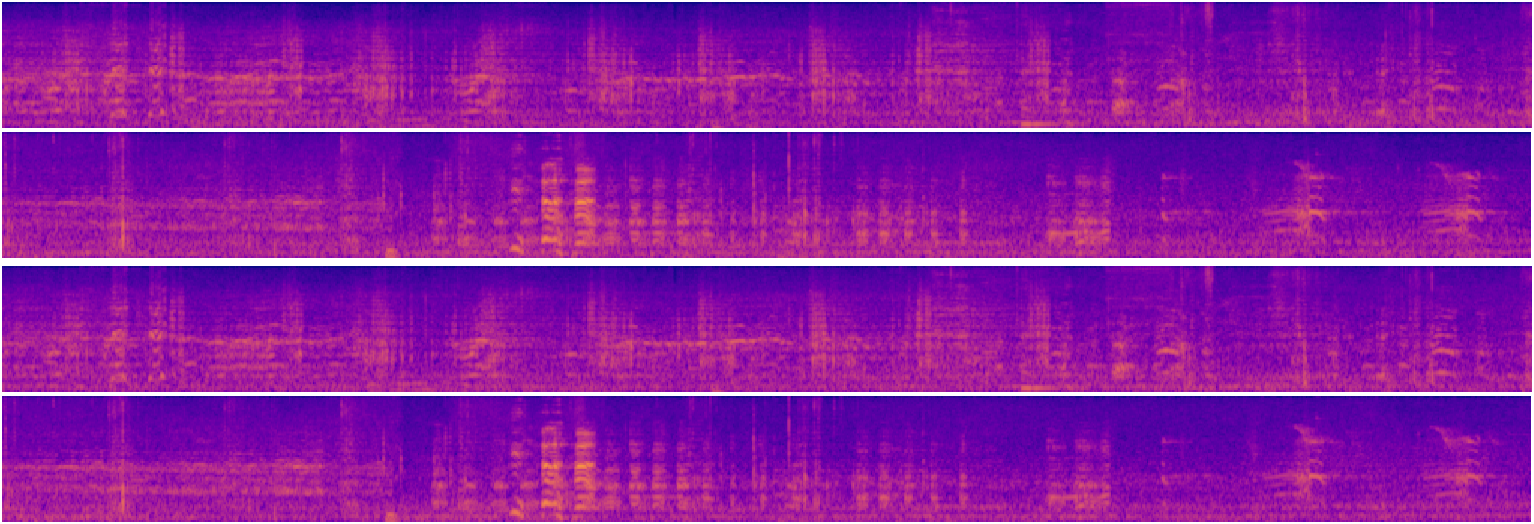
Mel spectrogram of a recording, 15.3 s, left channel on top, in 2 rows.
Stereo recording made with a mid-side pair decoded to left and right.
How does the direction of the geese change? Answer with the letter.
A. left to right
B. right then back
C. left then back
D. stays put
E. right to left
B.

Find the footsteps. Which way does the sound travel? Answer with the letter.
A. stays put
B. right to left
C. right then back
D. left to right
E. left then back
C.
